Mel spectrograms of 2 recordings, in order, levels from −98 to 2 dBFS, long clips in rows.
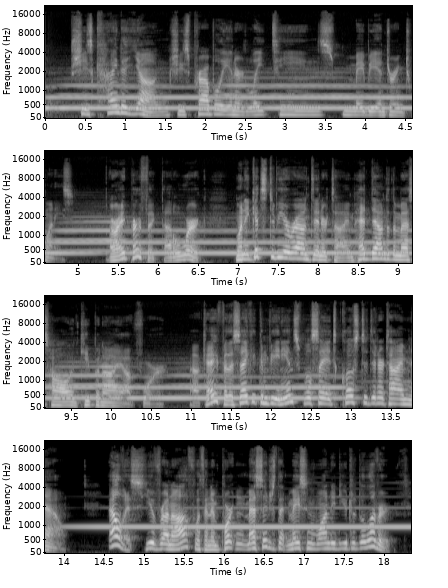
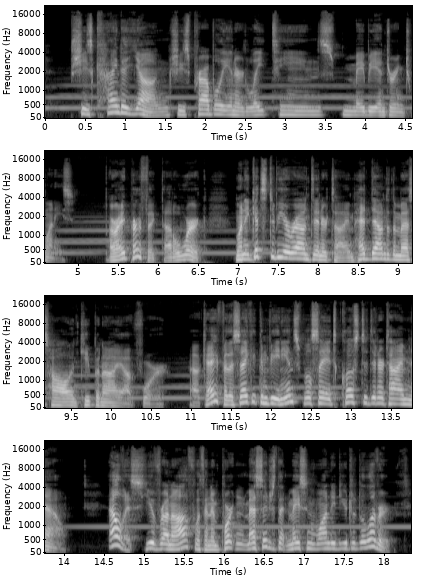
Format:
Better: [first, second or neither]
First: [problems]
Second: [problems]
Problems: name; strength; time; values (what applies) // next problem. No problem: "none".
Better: second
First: background music; loud; throughout; 5 dB below the speech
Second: background music; faint; throughout; 25 dB below the speech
